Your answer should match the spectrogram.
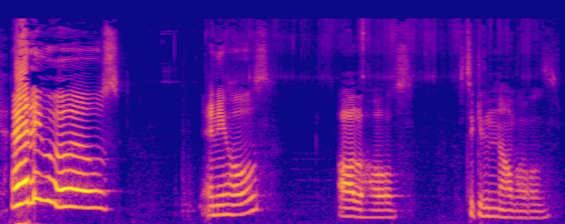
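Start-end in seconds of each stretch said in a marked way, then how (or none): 0.1-1.2 much higher and louder, slow; loud repeat. Real, not acted. Testing a phrase while editing, loud and high. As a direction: belt out the question.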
